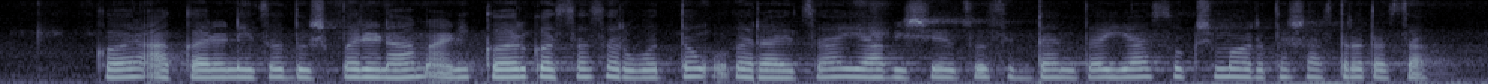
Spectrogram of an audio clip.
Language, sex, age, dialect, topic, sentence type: Marathi, female, 18-24, Southern Konkan, banking, statement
